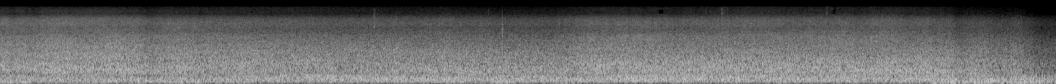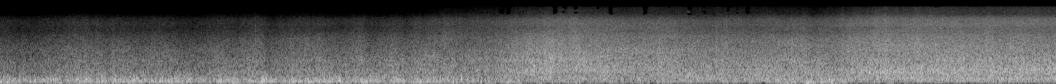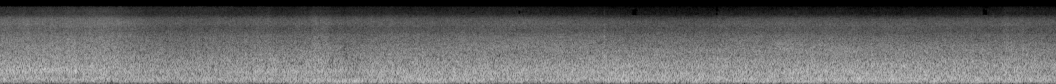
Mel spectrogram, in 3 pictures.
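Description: Ocean surf breaking and washing up a sandy beach: a continuous rushing wash that swells and eases as the waves come in, quieter for a few seconds near the middle.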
